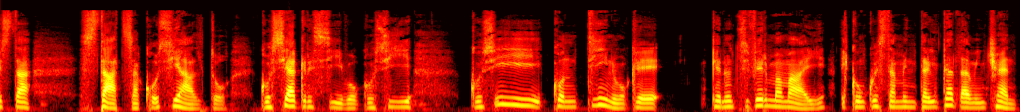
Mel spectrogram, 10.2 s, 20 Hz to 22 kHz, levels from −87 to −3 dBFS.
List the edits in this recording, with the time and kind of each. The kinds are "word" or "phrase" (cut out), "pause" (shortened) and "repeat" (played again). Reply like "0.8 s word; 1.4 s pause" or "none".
8.3 s pause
